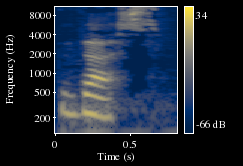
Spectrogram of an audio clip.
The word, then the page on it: thus: English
